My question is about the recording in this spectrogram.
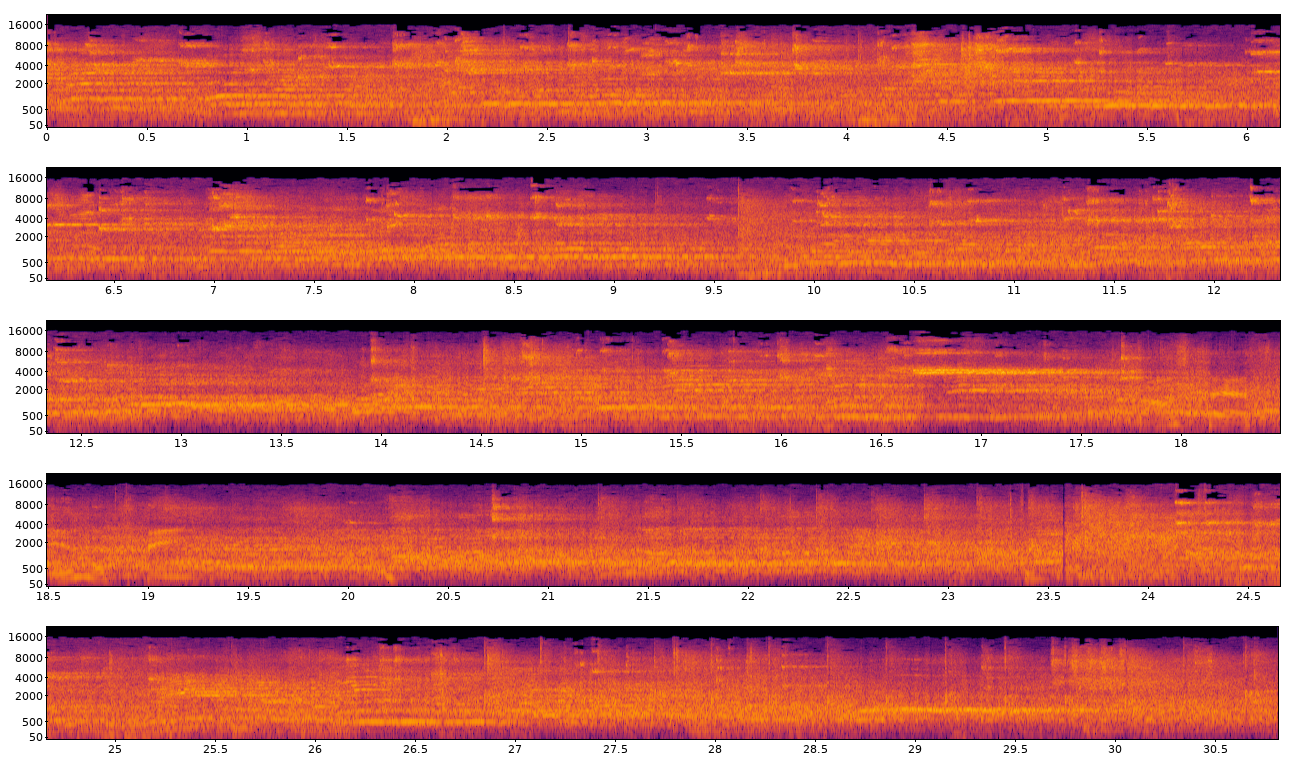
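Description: Live basketball play in a gym: the ball bouncing on the hardwood court, with players and spectators talking and shouting throughout, echoing in the hall.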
